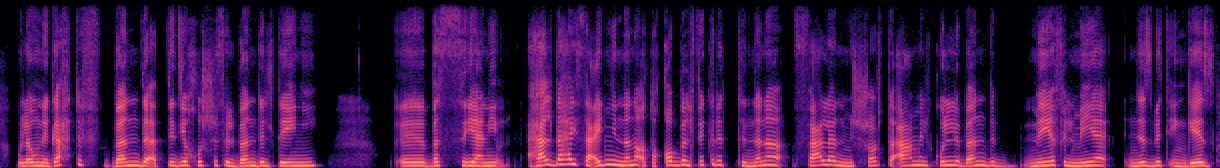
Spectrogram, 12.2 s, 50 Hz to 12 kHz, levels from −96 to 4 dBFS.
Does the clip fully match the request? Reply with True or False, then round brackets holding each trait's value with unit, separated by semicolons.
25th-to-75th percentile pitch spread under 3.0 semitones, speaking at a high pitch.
True (2.6 semitones; 255 Hz)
